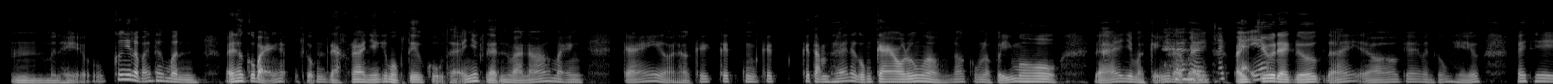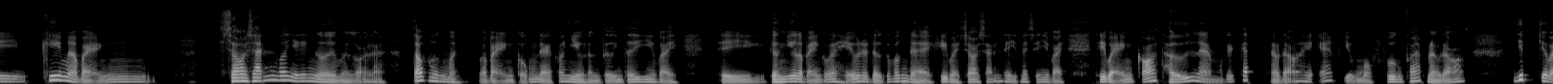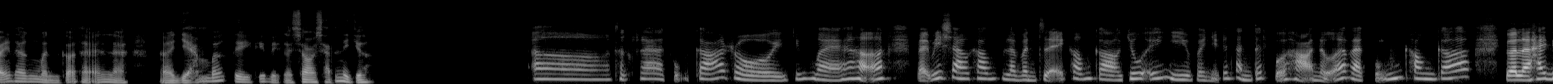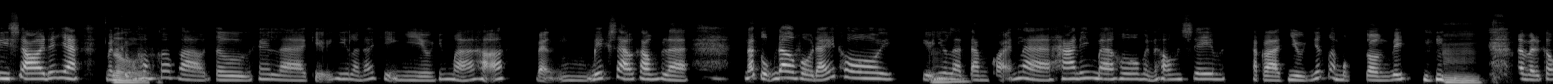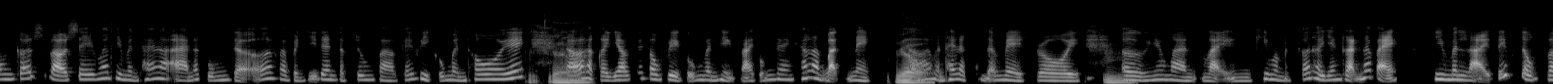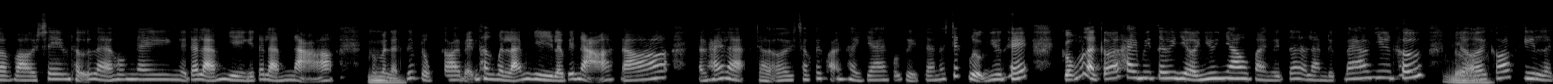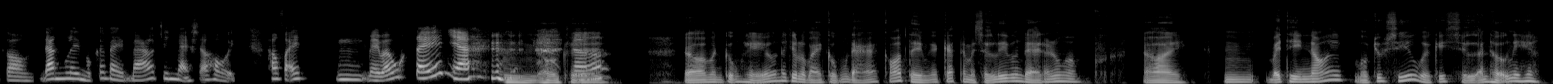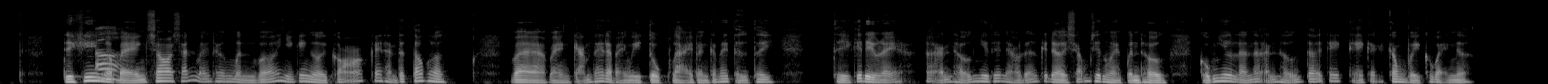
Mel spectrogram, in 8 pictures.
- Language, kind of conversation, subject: Vietnamese, advice, Làm sao để giảm áp lực khi mình hay so sánh bản thân với người khác?
- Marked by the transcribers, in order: tapping; laugh; other background noise; laugh; "cái" said as "ưn"; "cái" said as "ưn"; laugh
